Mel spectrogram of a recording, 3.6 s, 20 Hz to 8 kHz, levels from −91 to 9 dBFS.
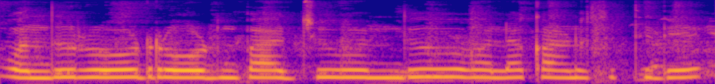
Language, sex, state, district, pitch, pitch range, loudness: Kannada, female, Karnataka, Bidar, 260 Hz, 255-265 Hz, -13 LUFS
